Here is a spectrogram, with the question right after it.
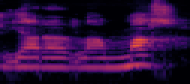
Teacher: Vurğu 4-cü hecaya düşür. Yararlanmaq axıra düşür.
